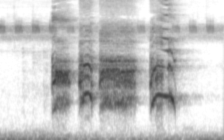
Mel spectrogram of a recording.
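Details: Wild red junglefowl in Sumatra, filmed on a GoPro during a lure-trapping session, crows loudly in three hoarse, clipped segments, the last one ending with a falling note, while crickets trill in a steady, rapid pulse.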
